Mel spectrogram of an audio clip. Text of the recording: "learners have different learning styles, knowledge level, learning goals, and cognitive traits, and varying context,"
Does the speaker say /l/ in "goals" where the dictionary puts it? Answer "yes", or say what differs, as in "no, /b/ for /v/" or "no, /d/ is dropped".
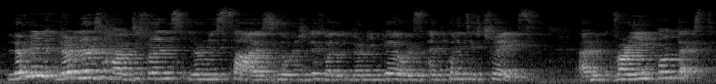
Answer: no, /w/ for /l/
